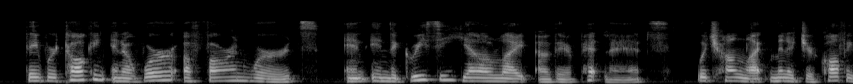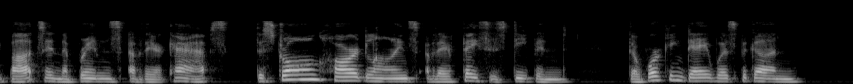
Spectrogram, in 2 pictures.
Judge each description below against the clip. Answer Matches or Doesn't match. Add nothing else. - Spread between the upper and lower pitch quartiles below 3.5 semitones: Doesn't match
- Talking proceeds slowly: Doesn't match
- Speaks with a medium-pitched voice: Matches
